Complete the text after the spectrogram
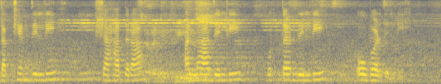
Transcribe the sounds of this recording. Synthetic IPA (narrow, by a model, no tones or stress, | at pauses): d̪ɐkʰːinɐd̪ɐlːi | ʃɐɦad̪ɾaɐlːaːd̪ɐlːi | ut̪ːɐɾɐd̪ɐlːioːbɐɾd̪ɐlːḭ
